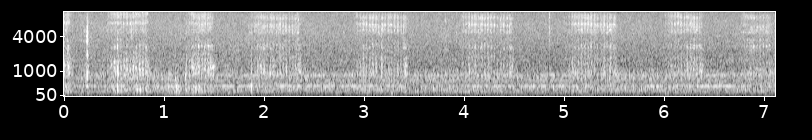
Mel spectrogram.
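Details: Mausi, a purring kitten, giving an evening greeting: soft breathy purr swelling in regular pulses about every 0.7 seconds, with a faint steady hum underneath.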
